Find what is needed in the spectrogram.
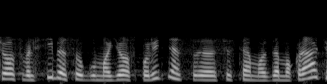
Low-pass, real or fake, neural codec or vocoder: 3.6 kHz; real; none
